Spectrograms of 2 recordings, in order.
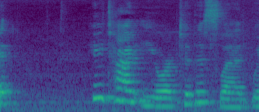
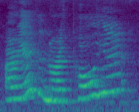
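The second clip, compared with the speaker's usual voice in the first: high, fast little Roo voice; an eager small child asking quickly; 10 semitones higher, 4 dB louder, much faster than usual. Acted. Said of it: "asked Roo".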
